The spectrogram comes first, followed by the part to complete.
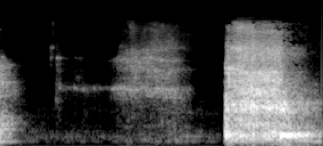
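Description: A young man coughs once, a loud, harsh cough into his elbow, about one and a half seconds in, after a faint breath; it comes from a dry throat.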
